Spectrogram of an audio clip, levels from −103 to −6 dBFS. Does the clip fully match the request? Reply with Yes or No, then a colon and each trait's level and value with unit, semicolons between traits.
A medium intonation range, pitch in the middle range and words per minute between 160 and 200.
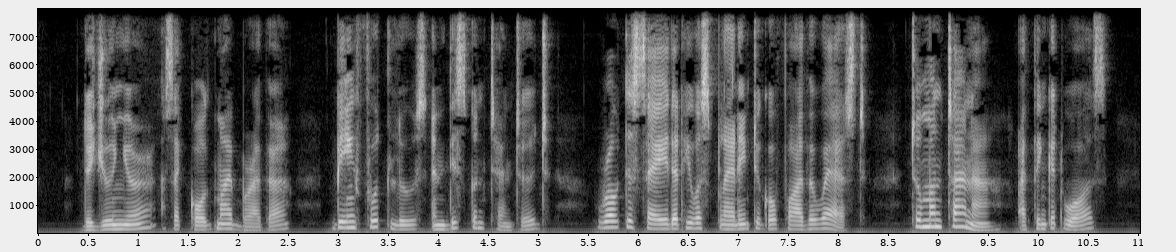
No: average, 4.3 semitones; medium, 165 Hz; average, 150 wpm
